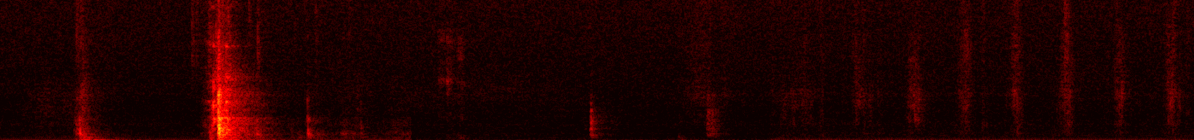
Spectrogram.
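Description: Two sharp knocks, about half a second apart, over a low steady hum that cuts off after about two seconds. Then faint, irregular ticking as a metal knob is threaded onto a screw rod set in a wooden block.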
